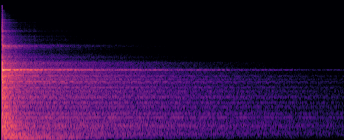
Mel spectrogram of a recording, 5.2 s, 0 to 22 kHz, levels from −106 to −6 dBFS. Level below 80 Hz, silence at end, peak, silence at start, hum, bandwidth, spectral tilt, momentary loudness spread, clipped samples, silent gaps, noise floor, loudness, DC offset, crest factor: -62 dBFS; 3.6 s; -10 dBFS; 0.05 s; none; 12.5 kHz; -1.5 dB/octave; 26 LU; under 0.1%; none; -79 dBFS; -35 LUFS; under 0.1%; 30 dB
